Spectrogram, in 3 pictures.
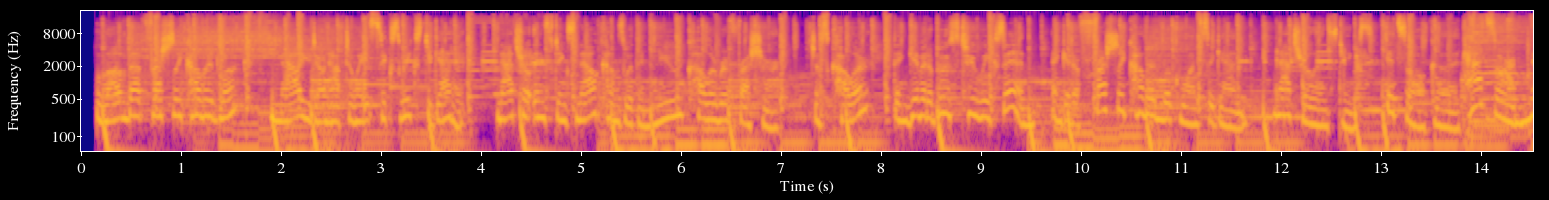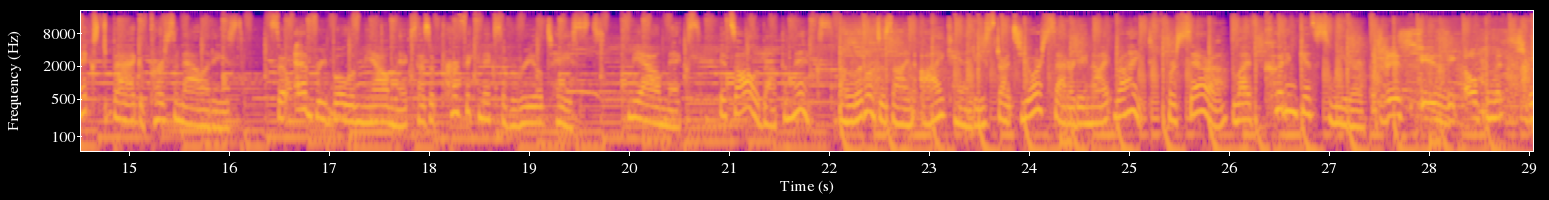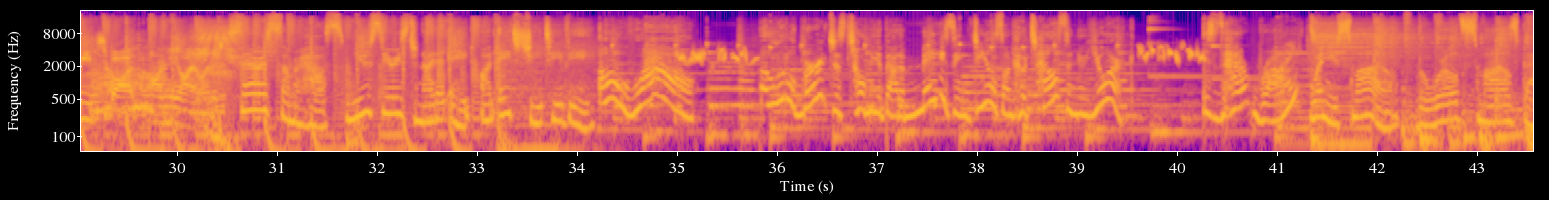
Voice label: commercial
